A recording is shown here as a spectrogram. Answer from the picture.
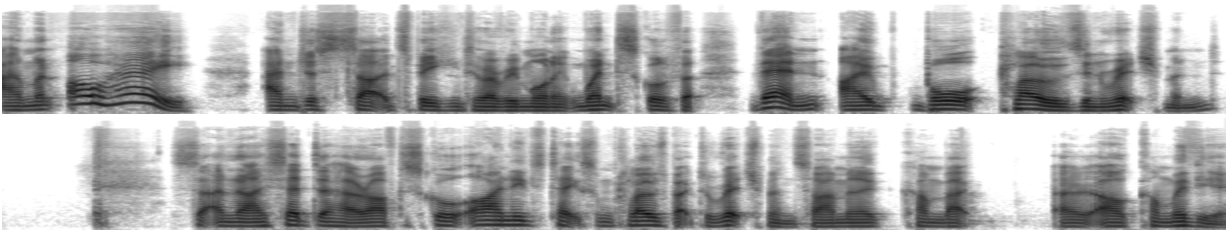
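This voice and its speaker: On a very clean recording with a silent background, a man with a London accent talks at a fairly quick pace in a fairly low pitch. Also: ordinary pitch variation. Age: 30s. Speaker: comedian. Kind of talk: casual chat. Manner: halting.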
